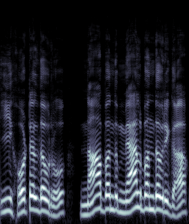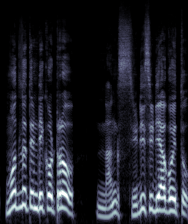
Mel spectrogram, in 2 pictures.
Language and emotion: Kannada, angry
